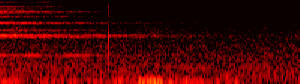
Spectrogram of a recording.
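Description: A high, bell-like ringing tone with several pitches, fading, cut off with a click under a second in, followed by faint low rumbling.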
